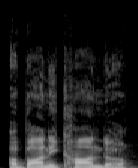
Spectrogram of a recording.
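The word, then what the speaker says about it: Abanikanda: The Green Bay Packers have added Israel, and then they say how you're supposed to say it, Abani Konda.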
